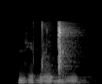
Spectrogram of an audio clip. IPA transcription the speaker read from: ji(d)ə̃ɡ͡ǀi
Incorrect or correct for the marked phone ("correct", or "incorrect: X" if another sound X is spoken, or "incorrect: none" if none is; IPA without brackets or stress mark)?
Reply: correct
